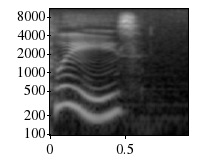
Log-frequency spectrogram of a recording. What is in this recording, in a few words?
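"please", English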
